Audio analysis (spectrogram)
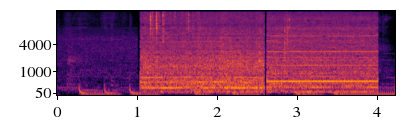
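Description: Electric hand mixer beating butter and sugar for a marble butter sponge cake: soft bumps, then a loud, steady motor whir for about three seconds before stopping, with no talking.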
